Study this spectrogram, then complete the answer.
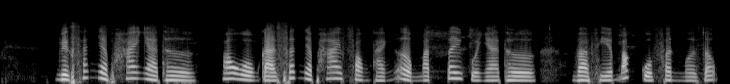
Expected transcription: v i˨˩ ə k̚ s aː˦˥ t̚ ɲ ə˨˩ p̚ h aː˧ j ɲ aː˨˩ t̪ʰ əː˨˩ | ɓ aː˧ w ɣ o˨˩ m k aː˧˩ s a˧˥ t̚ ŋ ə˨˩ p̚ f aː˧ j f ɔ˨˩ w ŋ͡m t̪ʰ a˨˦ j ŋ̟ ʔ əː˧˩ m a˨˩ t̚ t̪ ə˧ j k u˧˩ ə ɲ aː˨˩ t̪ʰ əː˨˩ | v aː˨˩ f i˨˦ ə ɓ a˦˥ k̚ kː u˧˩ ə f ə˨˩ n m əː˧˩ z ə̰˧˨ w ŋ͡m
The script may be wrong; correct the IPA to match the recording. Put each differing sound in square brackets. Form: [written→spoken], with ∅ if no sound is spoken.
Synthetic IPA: v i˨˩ ə k̚ s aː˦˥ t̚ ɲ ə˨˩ p̚ h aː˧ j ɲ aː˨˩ t̪ʰ əː˨˩ | ɓ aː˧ w ɣ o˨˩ m k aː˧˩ s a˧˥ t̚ [ŋ→ɲ] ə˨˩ p̚ [f→h] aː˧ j f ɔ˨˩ w ŋ͡m t̪ʰ a˨˦ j ŋ̟ ʔ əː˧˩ m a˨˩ t̚ t̪ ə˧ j k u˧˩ ə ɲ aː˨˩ t̪ʰ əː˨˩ | v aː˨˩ f i˨˦ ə ɓ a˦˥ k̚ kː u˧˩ ə f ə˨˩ n m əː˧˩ z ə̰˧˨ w ŋ͡m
